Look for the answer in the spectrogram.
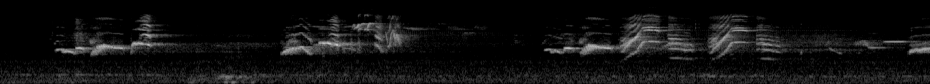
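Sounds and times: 
faint low background hiss: 0.0 - 9.3
common blackbird Turdus merula song with rising whistled sweeps: 0.5 - 1.9, 2.8 - 9.3.

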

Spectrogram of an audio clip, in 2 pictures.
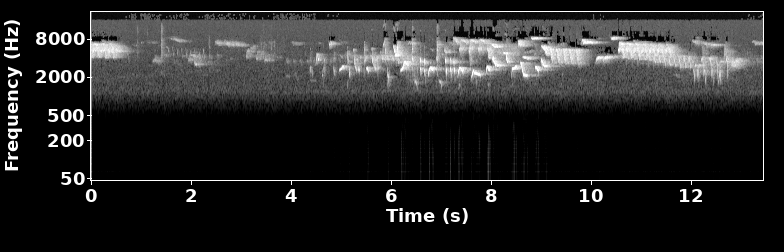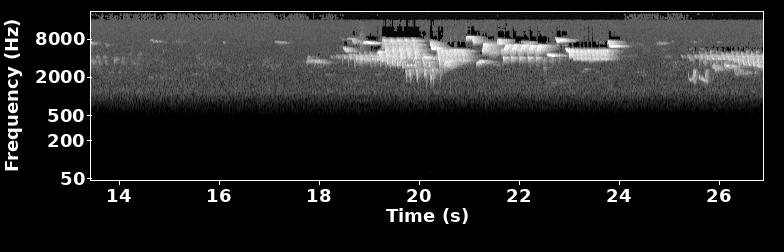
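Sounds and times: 
Eurasian blackcap Sylvia atricapilla warbling song with buzzy trills: 0.0 - 26.8.

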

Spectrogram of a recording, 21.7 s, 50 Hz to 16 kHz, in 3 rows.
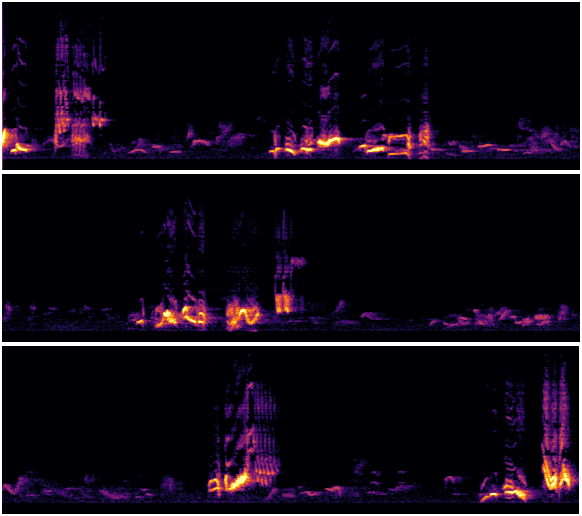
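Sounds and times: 
common blackbird Turdus merula singing: 0.0 - 21.6.

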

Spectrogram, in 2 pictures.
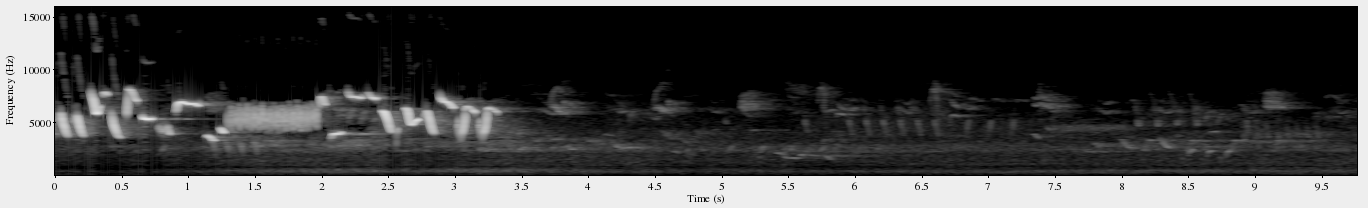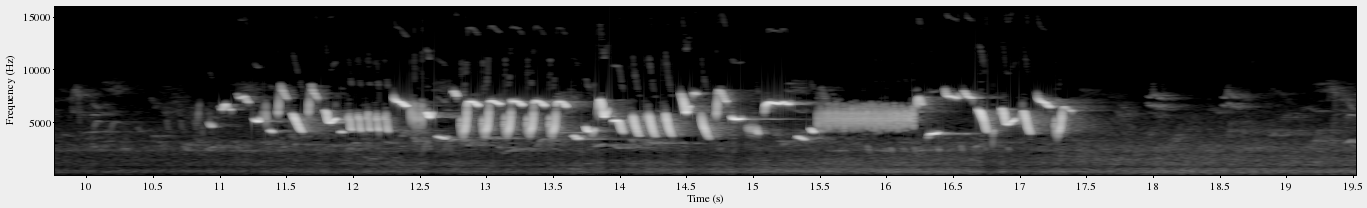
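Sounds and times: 
Eurasian wren Troglodytes troglodytes singing ringing trills and sharp chips: 0.0 - 3.4, 10.8 - 19.5.

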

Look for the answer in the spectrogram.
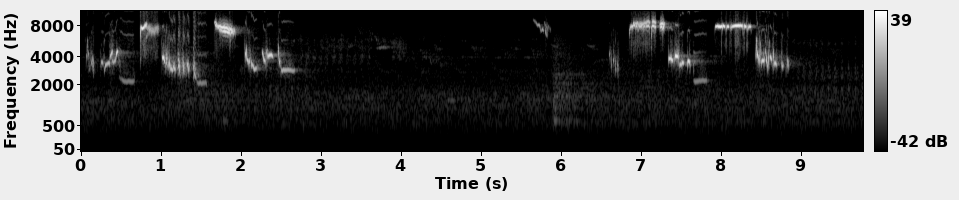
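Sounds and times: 
European robin Erithacus rubecula singing: 0.1 - 2.7, 6.6 - 8.9.

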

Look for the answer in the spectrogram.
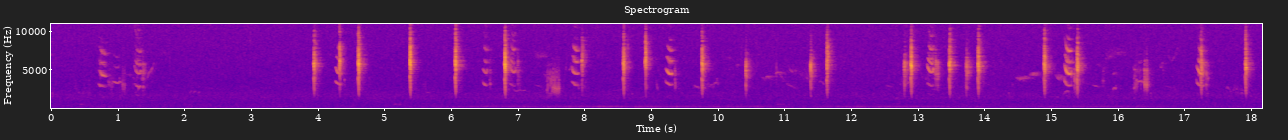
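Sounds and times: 
Eurasian Blackcap Sylvia atricapilla giving hard clicking tac calls: 3.9 - 18.1.

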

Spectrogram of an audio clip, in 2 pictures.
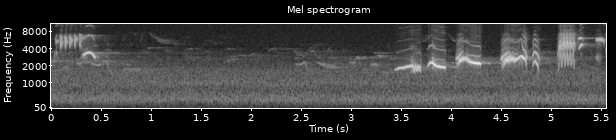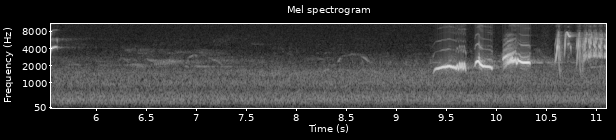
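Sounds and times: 
Common blackbird Turdus merula song of mellow fluty notes and high squeaky twitters: 0.0 - 11.0
soft steady hiss: 0.0 - 11.0.

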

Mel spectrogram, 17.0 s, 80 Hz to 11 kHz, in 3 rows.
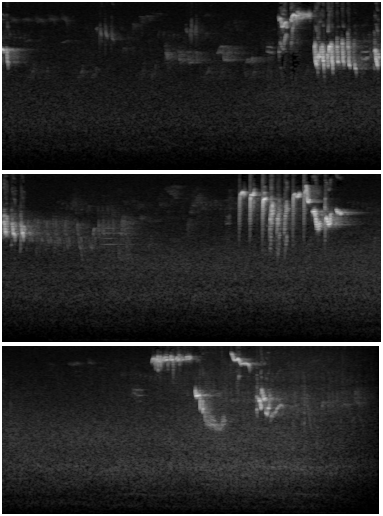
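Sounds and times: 
European robin Erithacus rubecula singing: 0.0 - 11.5, 12.2 - 17.0
faint background hiss: 0.0 - 17.0.

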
